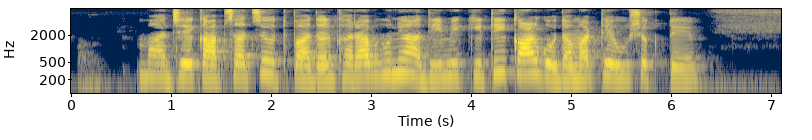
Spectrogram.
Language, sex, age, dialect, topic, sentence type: Marathi, female, 18-24, Standard Marathi, agriculture, question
